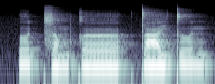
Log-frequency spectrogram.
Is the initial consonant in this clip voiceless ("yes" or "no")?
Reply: yes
